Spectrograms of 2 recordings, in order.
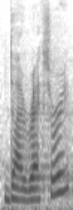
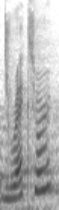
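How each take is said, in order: First: "director" opening with "die"; long I in "director"; "director" as "die-rector"; British "director". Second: "director" with a short first vowel; "director" as "duh-rector"; American "director". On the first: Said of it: "is in England". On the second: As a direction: reduce the I in "director". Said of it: "mostly pronounced in America". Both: Shown as a demonstration.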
